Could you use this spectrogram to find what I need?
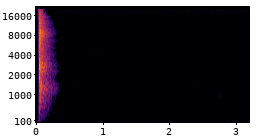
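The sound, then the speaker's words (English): A single sharp hand clap, made to mark a recording for syncing, rings out loud at the very start, decaying quickly, followed by several seconds of silence. No one speaks. “Do we want to clap as well to mark this?”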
